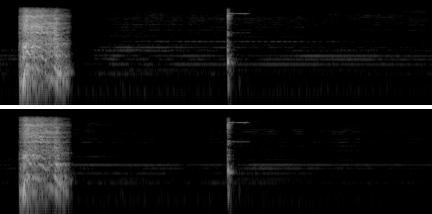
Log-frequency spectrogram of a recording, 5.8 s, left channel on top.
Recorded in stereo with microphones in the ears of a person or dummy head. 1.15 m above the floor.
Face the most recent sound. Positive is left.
turn(degrees=20)  # may be behind; listen again after turning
